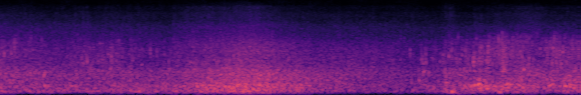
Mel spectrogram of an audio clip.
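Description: Paddle blades splash into the water.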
